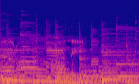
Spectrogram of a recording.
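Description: Acoustic guitar playing a slow Piedmont blues, plucked notes over a steady bass line.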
